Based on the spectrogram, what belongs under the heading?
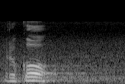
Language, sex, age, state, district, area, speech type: Urdu, male, 18-30, Uttar Pradesh, Aligarh, urban, read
